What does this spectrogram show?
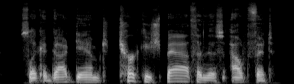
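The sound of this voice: A man with a medium-pitched voice speaks fairly quickly, with a dry, close sound and no echo.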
